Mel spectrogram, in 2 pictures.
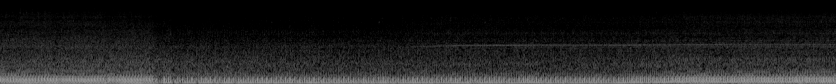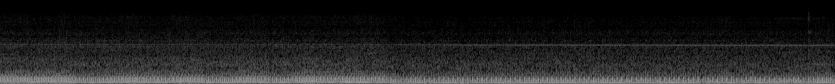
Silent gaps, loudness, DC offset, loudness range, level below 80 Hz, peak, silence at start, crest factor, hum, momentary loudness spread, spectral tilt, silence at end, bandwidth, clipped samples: none; -34 LUFS; under 0.1%; 4 LU; -46 dBFS; -18 dBFS; 0 s; 14 dB; none; 4 LU; -7 dB/octave; 0 s; 16.5 kHz; under 0.1%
